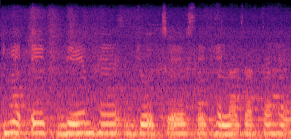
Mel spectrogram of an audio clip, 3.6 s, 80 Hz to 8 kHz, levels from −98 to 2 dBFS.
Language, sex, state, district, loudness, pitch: Hindi, female, Rajasthan, Bikaner, -14 LUFS, 190 Hz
